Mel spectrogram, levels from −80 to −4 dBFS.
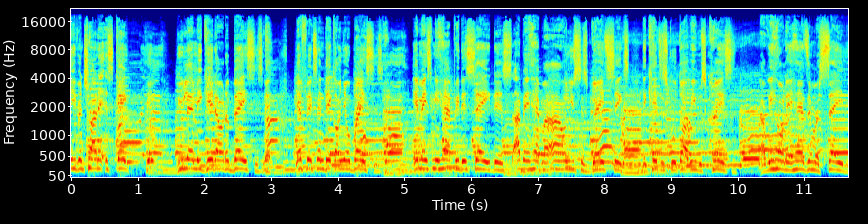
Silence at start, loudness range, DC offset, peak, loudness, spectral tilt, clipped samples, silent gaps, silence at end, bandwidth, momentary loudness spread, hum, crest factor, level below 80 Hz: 0 s; 1 LU; under 0.1%; 0 dBFS; -14 LUFS; -2.5 dB/octave; under 0.1%; none; 0 s; 19.5 kHz; 3 LU; none; 14 dB; -56 dBFS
